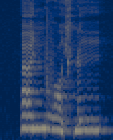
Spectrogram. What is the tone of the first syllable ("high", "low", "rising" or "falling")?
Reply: high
